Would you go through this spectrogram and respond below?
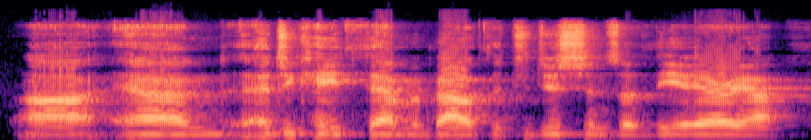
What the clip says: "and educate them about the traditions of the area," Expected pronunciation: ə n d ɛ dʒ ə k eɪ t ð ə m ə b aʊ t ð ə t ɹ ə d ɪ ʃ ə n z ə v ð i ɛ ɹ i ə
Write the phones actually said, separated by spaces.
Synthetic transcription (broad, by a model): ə n ɛ dʒ ə k eɪ t ð ə m ə b aʊ t ð ə t ɹ ə d ɪ ʃ ə n z ə v ð i ɛ ɹ i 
